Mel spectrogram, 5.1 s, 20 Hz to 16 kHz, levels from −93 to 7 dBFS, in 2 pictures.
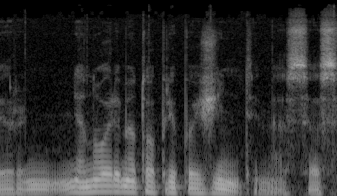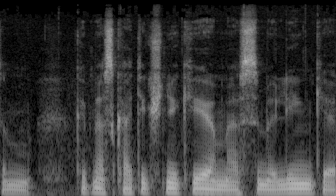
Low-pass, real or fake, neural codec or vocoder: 14.4 kHz; real; none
